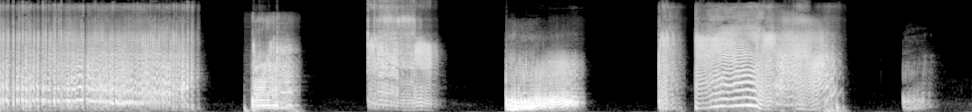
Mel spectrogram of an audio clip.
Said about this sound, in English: That's me typing fart sounds into Spotify.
